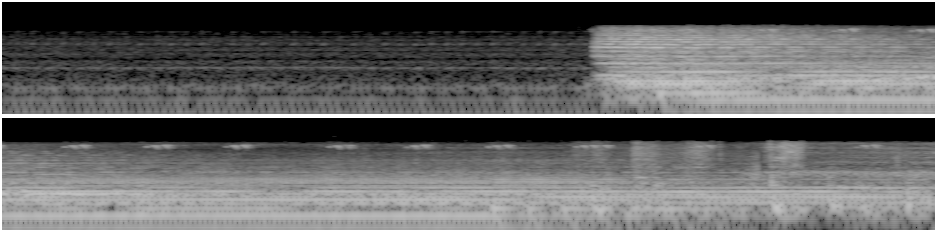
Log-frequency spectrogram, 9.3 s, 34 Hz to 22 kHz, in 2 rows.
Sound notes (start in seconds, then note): 0.4 engine revving; 2.5 suspenseful music; 3.7 crickets chirping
